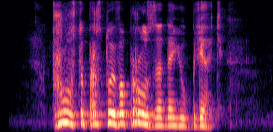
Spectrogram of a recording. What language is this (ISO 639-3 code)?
rus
